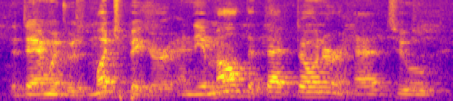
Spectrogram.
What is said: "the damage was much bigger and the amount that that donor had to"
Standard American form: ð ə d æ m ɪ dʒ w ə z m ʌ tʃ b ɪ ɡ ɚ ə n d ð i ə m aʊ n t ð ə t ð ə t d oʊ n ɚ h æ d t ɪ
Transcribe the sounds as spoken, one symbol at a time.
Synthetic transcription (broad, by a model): ð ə d æ m ɪ dʒ w ə z m ʌ tʃ b ɪ ɡ ɚ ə n ð i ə m aʊ n ð ə t ð ə t d oʊ n ɚ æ d t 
